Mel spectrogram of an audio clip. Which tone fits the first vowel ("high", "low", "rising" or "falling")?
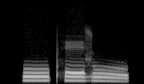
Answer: low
